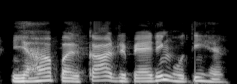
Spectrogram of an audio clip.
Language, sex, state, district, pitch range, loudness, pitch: Hindi, male, Uttar Pradesh, Budaun, 140-180 Hz, -14 LUFS, 150 Hz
